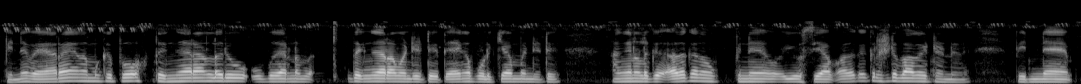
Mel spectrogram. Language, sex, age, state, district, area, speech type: Malayalam, male, 60+, Kerala, Palakkad, rural, spontaneous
